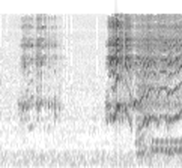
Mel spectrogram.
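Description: A plastic rod squeaking as it is dragged through a pair of small drive wheels: a faint rubbing early on, then a louder squeal with a wavering pitch about one and a half seconds in.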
